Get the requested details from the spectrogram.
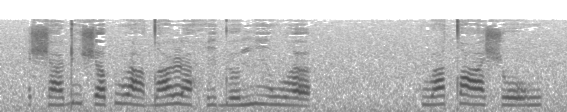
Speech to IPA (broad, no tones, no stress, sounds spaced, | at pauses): ʃ a̤ ɖ i̤ ʃ ɐ p ṳ ɦ a̤ dˤ a̤ ɭ a̤ h i d̪ ɵ ŋ iː w ɦ ɐ | k ṳ tˤ a̤ ʃ o w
